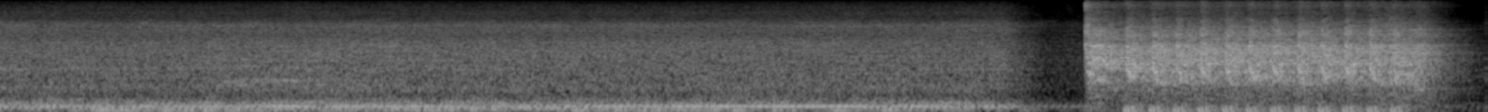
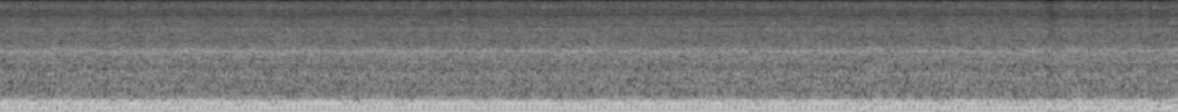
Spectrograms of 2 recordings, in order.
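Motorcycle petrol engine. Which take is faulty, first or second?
first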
